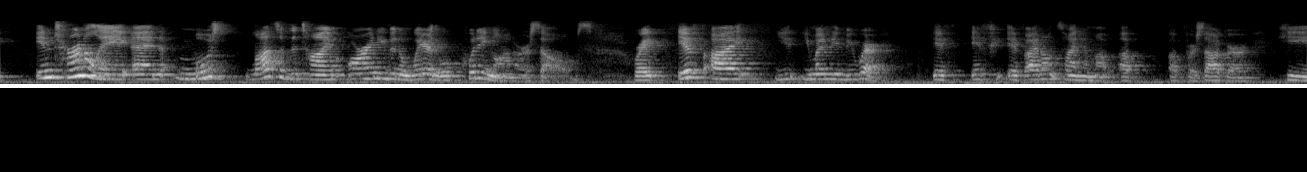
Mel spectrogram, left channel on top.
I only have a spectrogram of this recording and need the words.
internally and lots of the time aren't even aware that we're putting on ourselves, right? You might even be aware, if I don't sign him up for soccer,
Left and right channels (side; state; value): right; silent; digital silence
